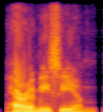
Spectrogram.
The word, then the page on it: Paramecium: American English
